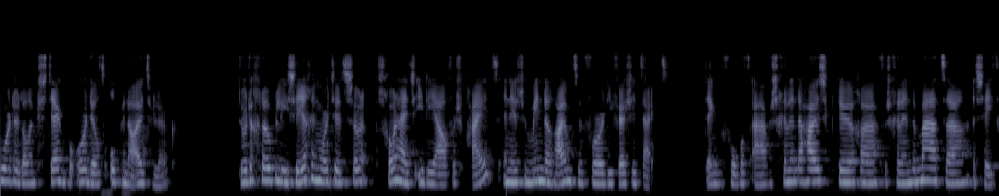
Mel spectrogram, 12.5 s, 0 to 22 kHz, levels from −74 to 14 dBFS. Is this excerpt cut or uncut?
uncut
